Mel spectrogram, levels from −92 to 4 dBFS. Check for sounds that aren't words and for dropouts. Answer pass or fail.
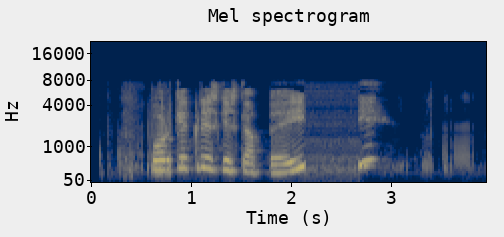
pass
